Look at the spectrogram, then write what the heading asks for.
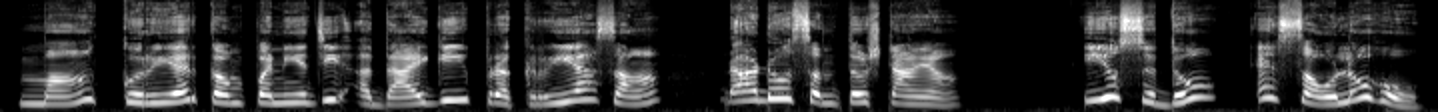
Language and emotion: Sindhi, happy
